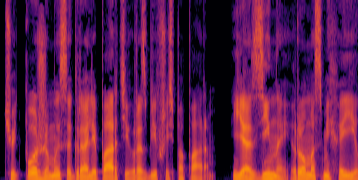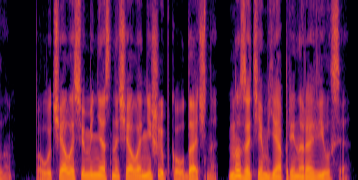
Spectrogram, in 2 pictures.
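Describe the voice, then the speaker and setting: Guy reading an audiobook, lively up and down voice, dry close sound. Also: medium pitch, no echo. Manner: lively storytelling, soft asides. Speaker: narrator. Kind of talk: audiobook narration.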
